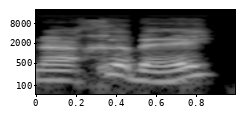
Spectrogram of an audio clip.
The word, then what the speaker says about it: Hebei: So now after this, then you're going to be in Hebei. Mm-hmm. Thank you very much for pronouncing that right.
